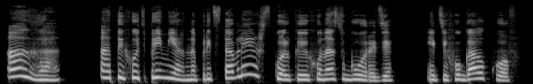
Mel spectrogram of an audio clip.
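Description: Бойкая насмешливая молодая женщина, которую озвучивает чтица звонко и напористо отчитывает собеседника, голос заметно выше и громче обычного. Запись сухая, без эха. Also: female voice, fairly high pitch, animated, normal speed, no echo, clean studio sound, close to an everyday voice. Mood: mocking. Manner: mocking, emphatic. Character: bossy sharp-tongued young woman, fussing.

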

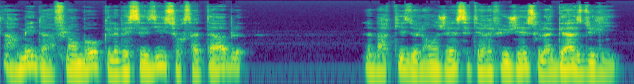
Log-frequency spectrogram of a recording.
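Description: A man narrating a novel as an audiobook in a measured, steady way. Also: on the low side, slightly rough.

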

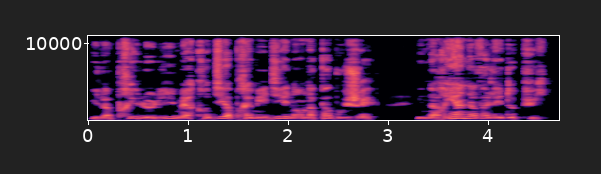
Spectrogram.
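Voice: mid-range voice, brisk, dark tone, breathy edge, lightly acted. Un lecteur qui fait parler une vieille logeuse inquiète, d'un ton pressant et suppliant. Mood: urgent. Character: worried elderly landlady, anxious.

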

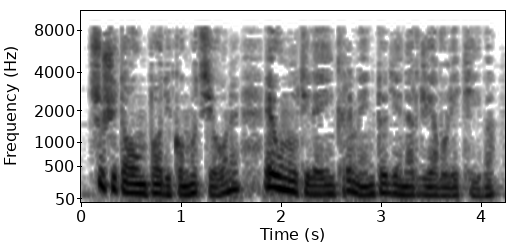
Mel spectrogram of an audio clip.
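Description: A man reading a novel aloud for radio with expressive storytelling. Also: lowish voice, a little fast, husky. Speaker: narrator.

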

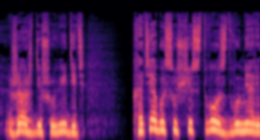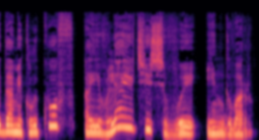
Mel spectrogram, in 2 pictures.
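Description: A man's voice: fairly high pitch, warm tone, no echo, pitched above the performer's own voice. A man voicing a tired, ironic young nobleman who drawls dry, mocking remarks in an audiobook.

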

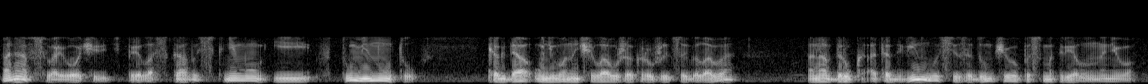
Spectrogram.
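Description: Very deep, gravelly male story reader. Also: lively intonation, moderate pace. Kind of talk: story reading. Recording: tinny phone-like sound.

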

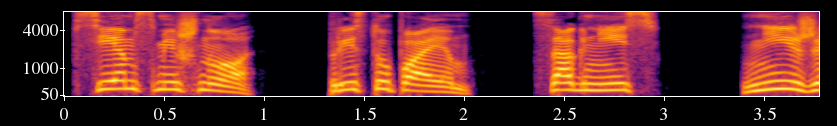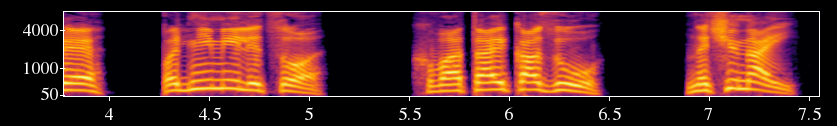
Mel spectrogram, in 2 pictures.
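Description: A woman voicing a hot-tempered male TV director who barks orders and yells at his crew, in a storybook reading. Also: fairly high pitch, animated, no room sound, clean studio sound, close to an everyday voice. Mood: commanding. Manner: yelling, bossy, quick-tempered.

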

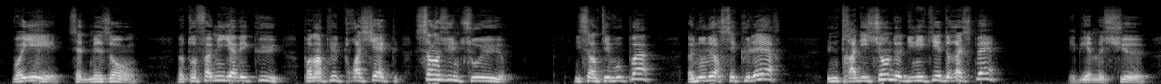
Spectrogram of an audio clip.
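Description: Old aristocratic baron, stern and proud, imperious and indignant; male narrator puts him on, pitched up with a gravelly edge. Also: full character voice. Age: older.

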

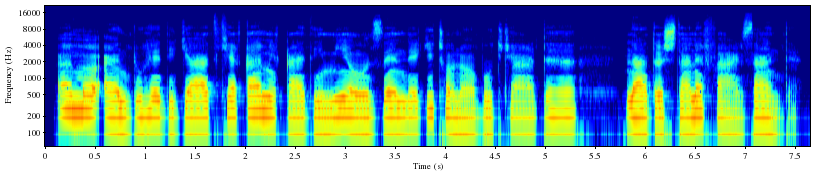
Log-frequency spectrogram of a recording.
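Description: Woman reading as an old fairy fortune-teller, storybook, coaxing, mysterious, warm mellow voice, dry recording. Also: lowish voice, no room sound, close to an everyday voice. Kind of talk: audiobook fairy tale reading.

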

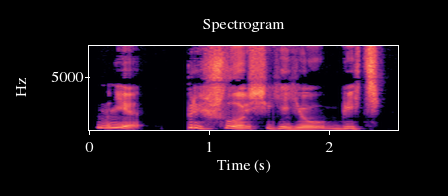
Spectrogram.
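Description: A man's voice: on the high side, slow, vocal fry, dark tone, no echo, clean studio sound, voice pushed up, heavily acted. A man voicing a distraught woman who confesses to a killing through tears, her voice trembling. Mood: tearful. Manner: trembling, tearful pleading.

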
